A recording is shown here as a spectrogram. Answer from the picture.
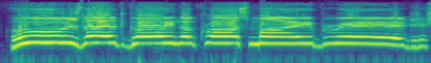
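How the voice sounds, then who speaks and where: Loud shouting at a fairly high pitch comes in a put-on character voice. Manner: shouting, menacing.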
